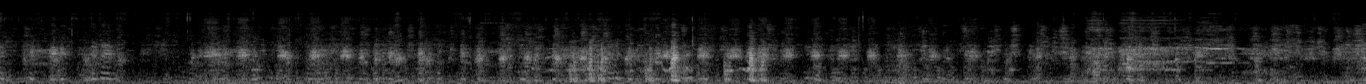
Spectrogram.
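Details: Desi ducks on a village duck farm in Andhra Pradesh, heard during morning egg collection: uneven, overlapping nasal quacks from a group, rising and falling over about fourteen seconds.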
